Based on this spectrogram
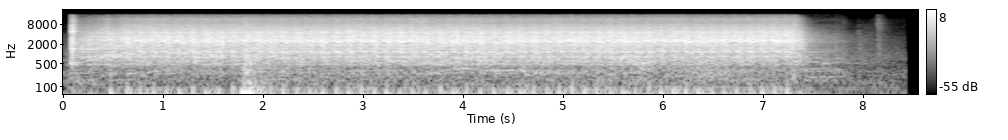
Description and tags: Maserati ignition 1
ignition, engine, vehicle, car, sports, automobile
